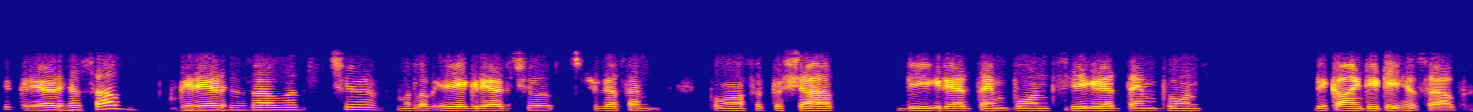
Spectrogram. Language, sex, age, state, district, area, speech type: Kashmiri, male, 30-45, Jammu and Kashmir, Anantnag, rural, conversation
